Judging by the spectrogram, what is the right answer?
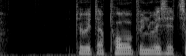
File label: "pob", Welsh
